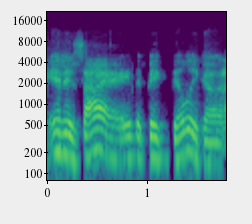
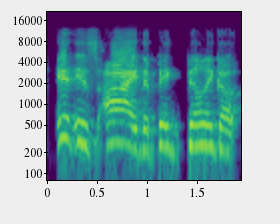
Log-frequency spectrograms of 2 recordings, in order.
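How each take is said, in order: First: It is said in a plain, quiet voice. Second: It is said in a loud, scary voice.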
